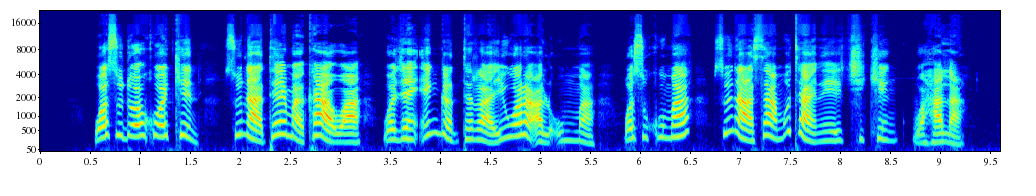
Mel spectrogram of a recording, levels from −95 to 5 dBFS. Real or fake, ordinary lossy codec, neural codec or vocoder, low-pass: real; none; none; none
